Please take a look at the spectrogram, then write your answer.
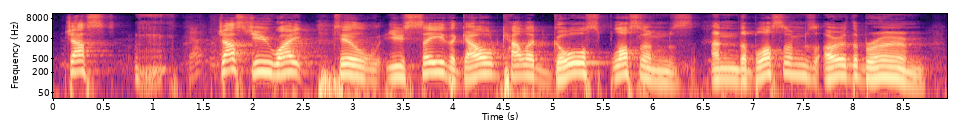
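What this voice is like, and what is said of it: Weird put-on Australian accent. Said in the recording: “I think I'm doing a weird Australian accent. ... You've really taken this outback”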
